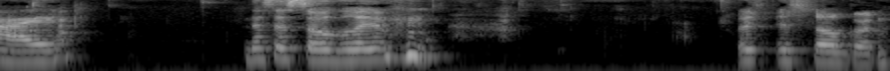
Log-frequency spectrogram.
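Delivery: speaking while chewing, mouth full. A host eating on camera for viewers, talking with food in mouth. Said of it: "not to talk with food in your mouth".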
